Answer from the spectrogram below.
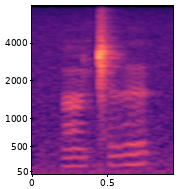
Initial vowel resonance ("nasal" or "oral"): nasal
